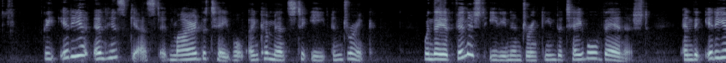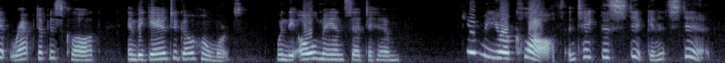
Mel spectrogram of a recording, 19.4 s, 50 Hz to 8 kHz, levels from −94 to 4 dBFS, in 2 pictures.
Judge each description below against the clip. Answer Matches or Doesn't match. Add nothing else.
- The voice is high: Matches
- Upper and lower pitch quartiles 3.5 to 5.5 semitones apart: Matches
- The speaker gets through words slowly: Doesn't match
